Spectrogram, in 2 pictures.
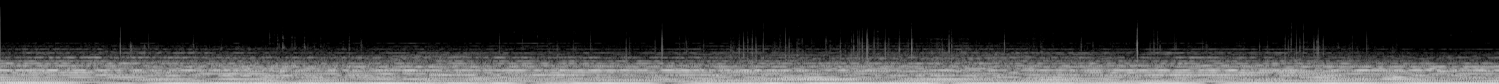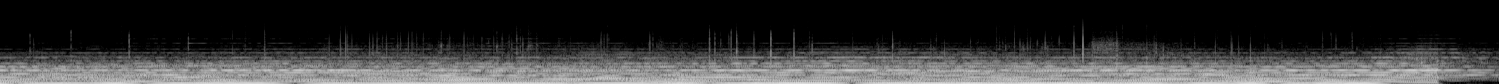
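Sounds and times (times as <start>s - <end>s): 
cyber chill background music: 0.0s - 29.9s.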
